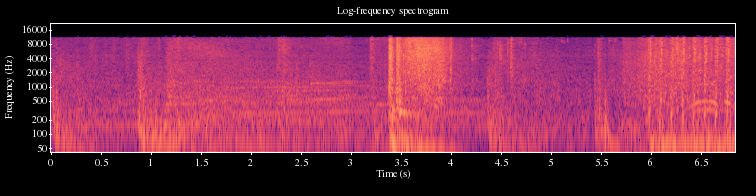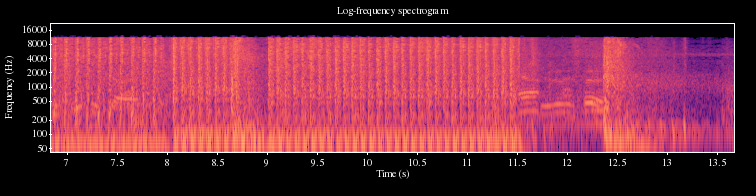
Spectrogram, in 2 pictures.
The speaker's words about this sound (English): oh, they're really shooting at you with that vehicle. Yeah, the vehicle's very good.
